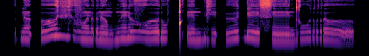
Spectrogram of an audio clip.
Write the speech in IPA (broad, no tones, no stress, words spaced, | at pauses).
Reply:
ɗə̃ʔɤ vʲɘvə̃rə̃ bẽɾʏvɤ ɾuǃʼẽbʲeʔʏ ɗesẽ durɤ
